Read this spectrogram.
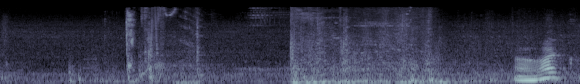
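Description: A heavy metal door slides open with a mechanical whoosh.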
